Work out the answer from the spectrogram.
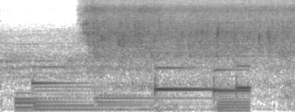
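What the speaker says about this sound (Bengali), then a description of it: "এদিকে যে কড়াইয়ে ফোড়নগুলো ভাজা হচ্ছিল তো ভাজা হয়ে গেছে এবার আমি দিয়ে দেব এর মধ্যে পেস্ট করা মশলা" Spice paste sizzling as it drops into a kadai of fried tempering spices for a vegetarian fennel and pointed gourd dish, a sudden loud hiss that continues over soft background music.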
